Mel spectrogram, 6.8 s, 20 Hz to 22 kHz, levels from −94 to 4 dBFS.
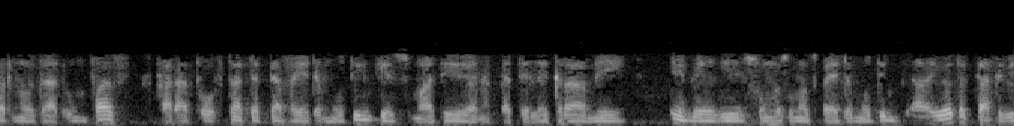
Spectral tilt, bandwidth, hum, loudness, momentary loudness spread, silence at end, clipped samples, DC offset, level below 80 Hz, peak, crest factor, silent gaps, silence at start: -4.5 dB/octave; 4 kHz; none; -35 LUFS; 6 LU; 0 s; under 0.1%; under 0.1%; -66 dBFS; -14 dBFS; 20 dB; none; 0 s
